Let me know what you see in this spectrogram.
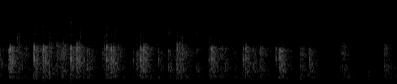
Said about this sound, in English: Why don't we give the Lord a hand clap of praise today? Amen.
